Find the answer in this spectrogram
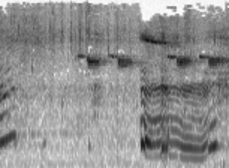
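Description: Jack Russell terrier giving a drawn-out, high-pitched whining bark about a second and a half in, with faint bird chirps behind it.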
